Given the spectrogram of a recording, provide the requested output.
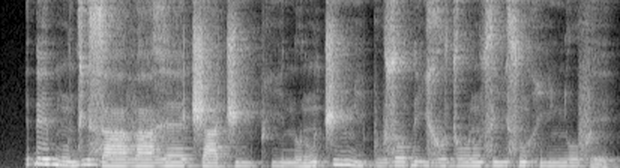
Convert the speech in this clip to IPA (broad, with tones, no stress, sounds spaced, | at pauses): ɗ e˦ b ũ˨ d i˦ z aː˨ β a˨ ɣ ɛ˨ t͡ʃ a˨ t͡ʃ iː˨ pʰ i˨ n ʊ˨ ɾ ũ˦ t͡ʃ i˦ ɲ i˨ p u˨˦ z o˦ ɗ i˦˨ ɣ ʊ˦ d oː˦ ɾ ũ˦ s iː˦ s ũ˦ h iː˦ ɲ oː˦ f e˨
